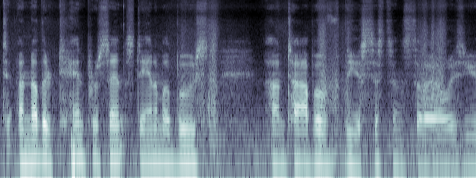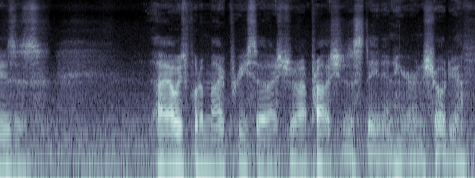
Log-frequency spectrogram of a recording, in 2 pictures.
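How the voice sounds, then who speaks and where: A man at medium pitch and a moderate pace, with ordinary pitch variation and noticeable background noise. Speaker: gaming YouTuber. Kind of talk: gameplay tutorial. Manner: halting, many fillers.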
